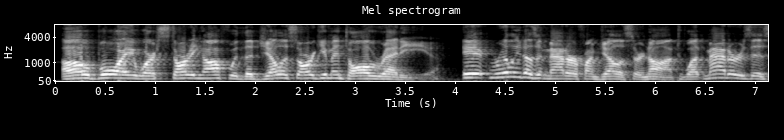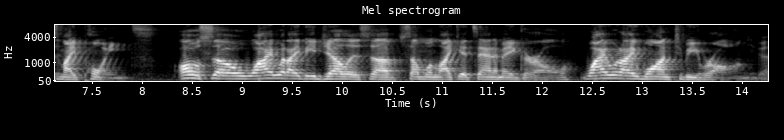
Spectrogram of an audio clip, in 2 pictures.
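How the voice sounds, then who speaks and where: A man's voice: medium pitch, expressive, measured pace, few pauses, fairly bright tone, roomy sound. A man doing a reaction commentary, answering critics with sarcastic, argumentative retorts. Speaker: commentary YouTuber.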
